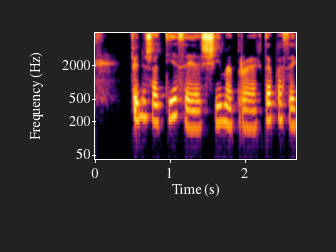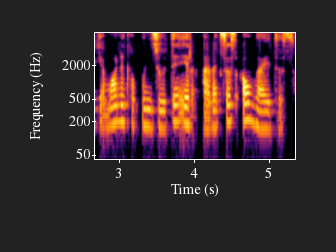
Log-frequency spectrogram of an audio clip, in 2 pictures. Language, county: Lithuanian, Šiauliai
